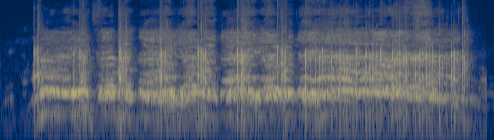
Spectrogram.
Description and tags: hey it's your birthday and applause and cheers
An inspiration for this sound was those cheesy cards at Hallmark/American Greetings that were like (Happy birthday song) then "yay woohoo alright yay woo clap clap clap woo yay!" Hey!" The crowd is clapping in rhythm then applauding at the end. All voices were me and layered in Audacity. Recorded using a Mac's Built-in Microphone.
